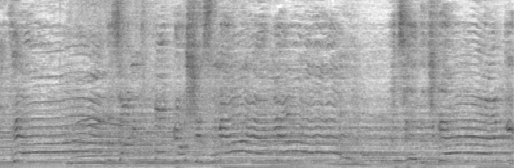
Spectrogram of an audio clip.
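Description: Woman singing a pop song live with band accompaniment; her voice holds long, wavering notes over sustained bass notes.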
